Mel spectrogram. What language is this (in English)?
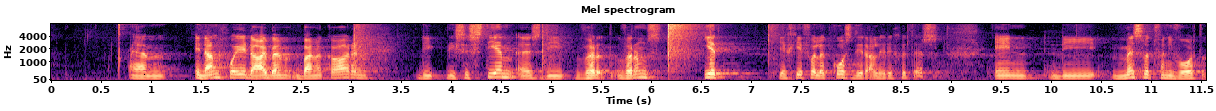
Dutch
